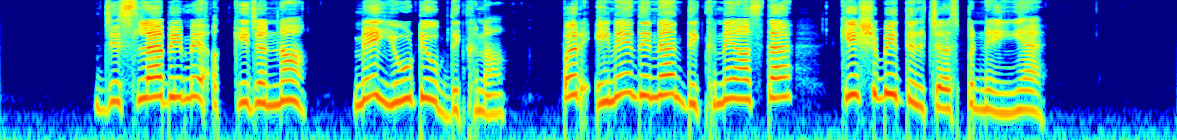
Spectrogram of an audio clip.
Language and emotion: Dogri, sad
